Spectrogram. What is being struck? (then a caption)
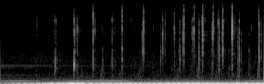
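Plastic paint dropper bottle with a metal ball bearing. A small, tall plastic paint dropper bottle is shaken, and the metal ball bearing inside rattles, mixing the paint. Quick, bright clicks tick over a steady low hum, starting faint and growing more frequent and dense as the shaking picks up.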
